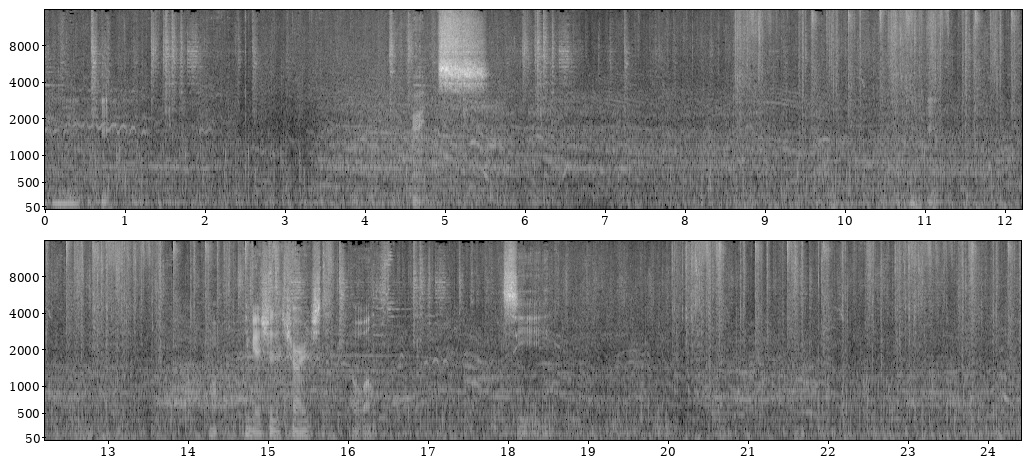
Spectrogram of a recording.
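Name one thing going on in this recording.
Battle noise of clashing soldiers and gunfire rumbles on steadily.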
